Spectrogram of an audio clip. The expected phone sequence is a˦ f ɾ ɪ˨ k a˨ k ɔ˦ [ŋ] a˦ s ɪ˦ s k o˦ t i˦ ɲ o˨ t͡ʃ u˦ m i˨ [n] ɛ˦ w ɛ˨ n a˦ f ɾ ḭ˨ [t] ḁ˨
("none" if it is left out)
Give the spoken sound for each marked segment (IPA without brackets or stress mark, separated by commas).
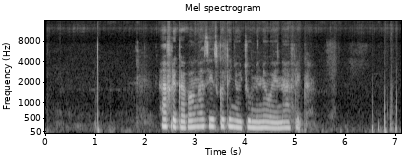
ŋ, n, k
